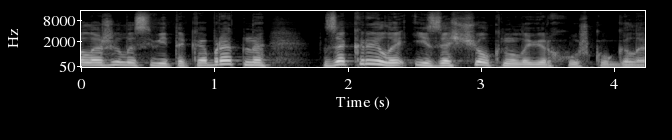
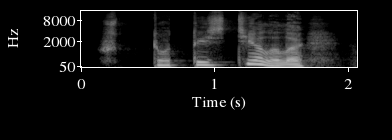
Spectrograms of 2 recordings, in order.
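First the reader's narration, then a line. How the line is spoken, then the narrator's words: Strained, forced words. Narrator (Russian): выдавила из себя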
